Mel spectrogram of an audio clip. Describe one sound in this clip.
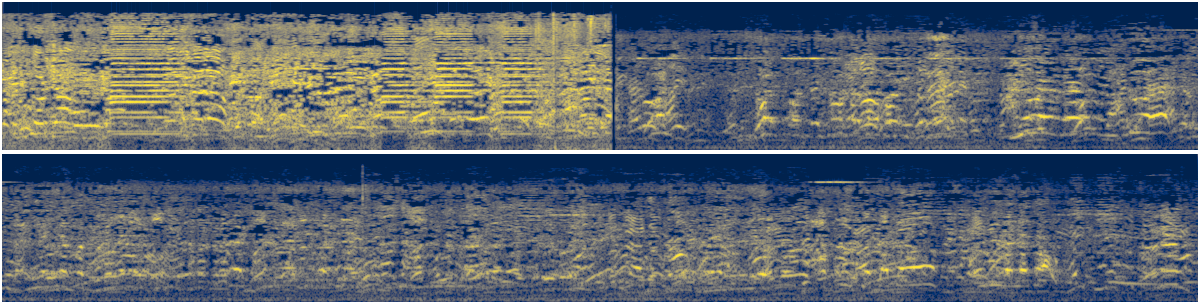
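A crowd of men shout and argue loudly outdoors.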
